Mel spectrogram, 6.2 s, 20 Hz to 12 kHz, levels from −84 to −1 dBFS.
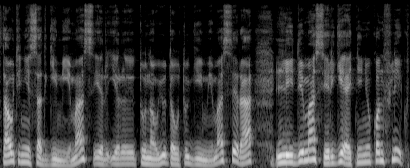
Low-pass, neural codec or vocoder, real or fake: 10.8 kHz; none; real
